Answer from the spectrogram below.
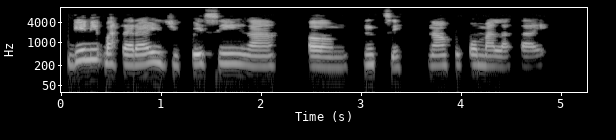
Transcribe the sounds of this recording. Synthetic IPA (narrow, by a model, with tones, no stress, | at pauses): ɡɪ˦nɪ˦k͡pa˨ta˨ɾa˨ɪ˦d͡ʒu˨kʷe˦sɪ˦ɣa˨ | m̩˨n̩˦tɪ˨ | na˨a˦kʷʊ˦kʷɔ˦ma˦la˨ka˦ɣɪ˦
